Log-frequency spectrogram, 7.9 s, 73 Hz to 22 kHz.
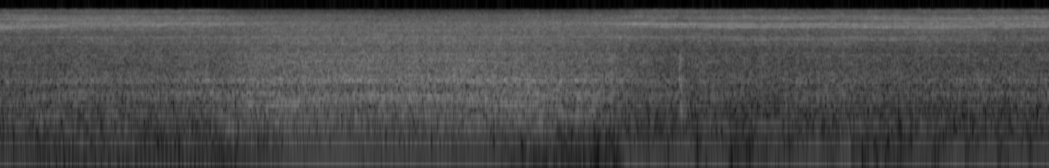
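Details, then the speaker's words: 2002 Mercury Sable after new plugs, wires, coil pack and valve cover gaskets, fault code cleared: idle with a slightly wavering, uneven note and a faint hiss; owner suspects a vacuum leak by the EGR, later traced to a disconnected hose. "now a little vacuum leak by the EGR let me fix that all right let's try that again"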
